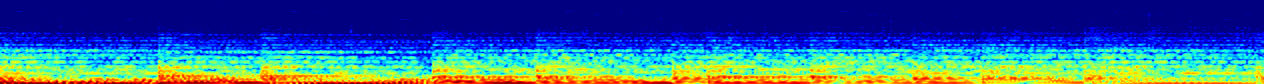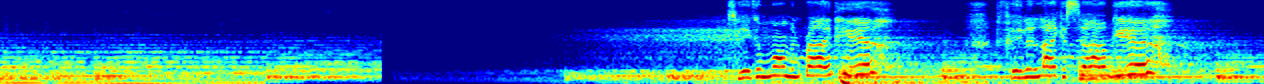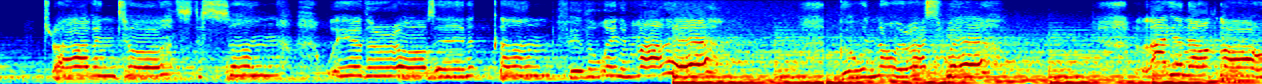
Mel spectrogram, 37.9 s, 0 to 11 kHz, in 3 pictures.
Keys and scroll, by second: 3.5 ctrl+t, 6.1 Return, 18.2 ctrl+t, 24.2 Return, 25.9 ctrl+].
